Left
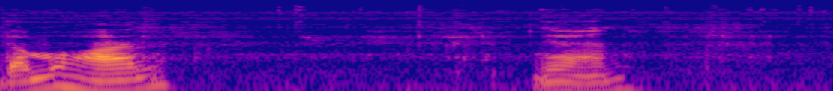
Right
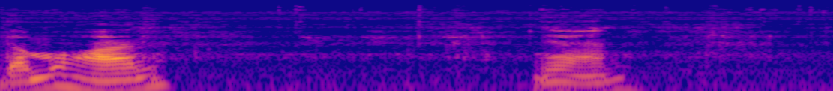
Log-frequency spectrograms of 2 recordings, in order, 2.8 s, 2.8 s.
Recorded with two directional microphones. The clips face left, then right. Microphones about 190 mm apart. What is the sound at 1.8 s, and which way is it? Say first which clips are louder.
Speech: left 1 dB; 10° right (ahead or behind).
